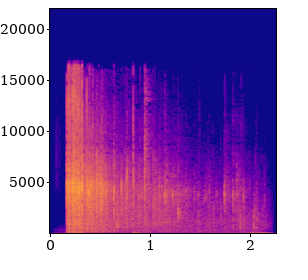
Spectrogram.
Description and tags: Marbles Rolling
Marbles falling on hardwood floor and rolling.
field-recording, home-made, Marbles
